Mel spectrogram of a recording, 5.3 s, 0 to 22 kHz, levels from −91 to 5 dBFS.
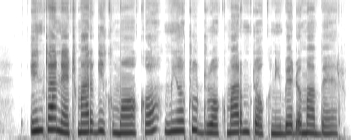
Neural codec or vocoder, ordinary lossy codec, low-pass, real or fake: vocoder, 44.1 kHz, 128 mel bands, Pupu-Vocoder; none; none; fake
